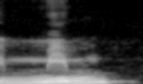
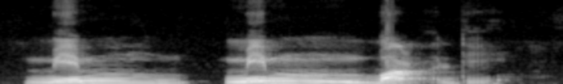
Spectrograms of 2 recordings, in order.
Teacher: Nun mati atau tanwin atas, bawah, depan bertemu dengan huruf ba maka berubah menjadi mim mati.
